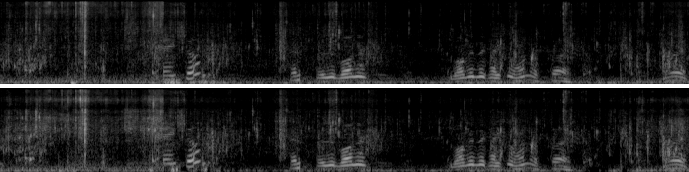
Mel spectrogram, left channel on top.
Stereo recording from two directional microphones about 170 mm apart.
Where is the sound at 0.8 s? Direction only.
10° left (ahead or behind).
